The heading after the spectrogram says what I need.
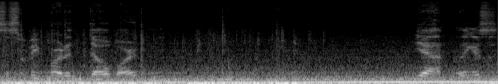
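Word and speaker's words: Delbarton: would be part of del barton yeah i think this is del barton so as they pronounce it here dale barton how big is this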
